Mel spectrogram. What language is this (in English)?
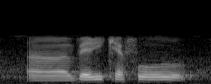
English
